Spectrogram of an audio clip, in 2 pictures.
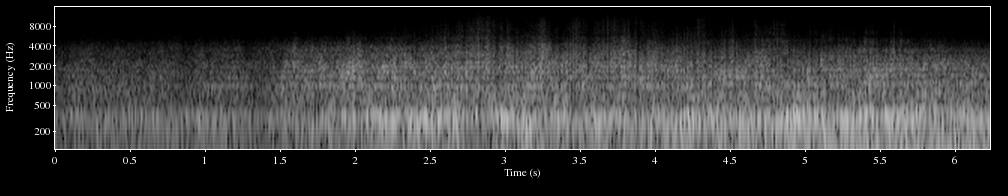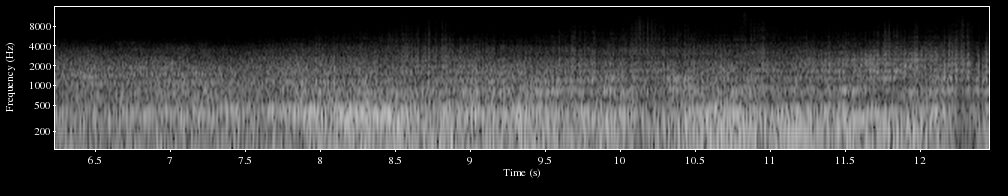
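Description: Eurofighter Typhoon's twin EJ200 turbofan engines, a jet roar from a fighter flying its display overhead. The roar swells about two seconds in and stays loud.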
